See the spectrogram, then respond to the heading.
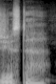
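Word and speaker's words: Gjusta: I think the G is silent. It's just Gajusta.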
